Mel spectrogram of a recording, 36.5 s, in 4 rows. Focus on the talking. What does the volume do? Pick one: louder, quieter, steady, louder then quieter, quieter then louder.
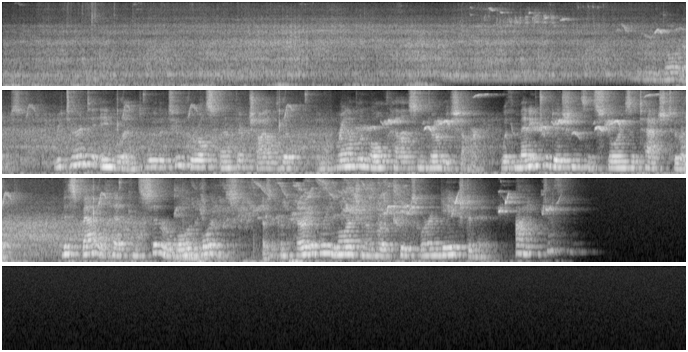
steady.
